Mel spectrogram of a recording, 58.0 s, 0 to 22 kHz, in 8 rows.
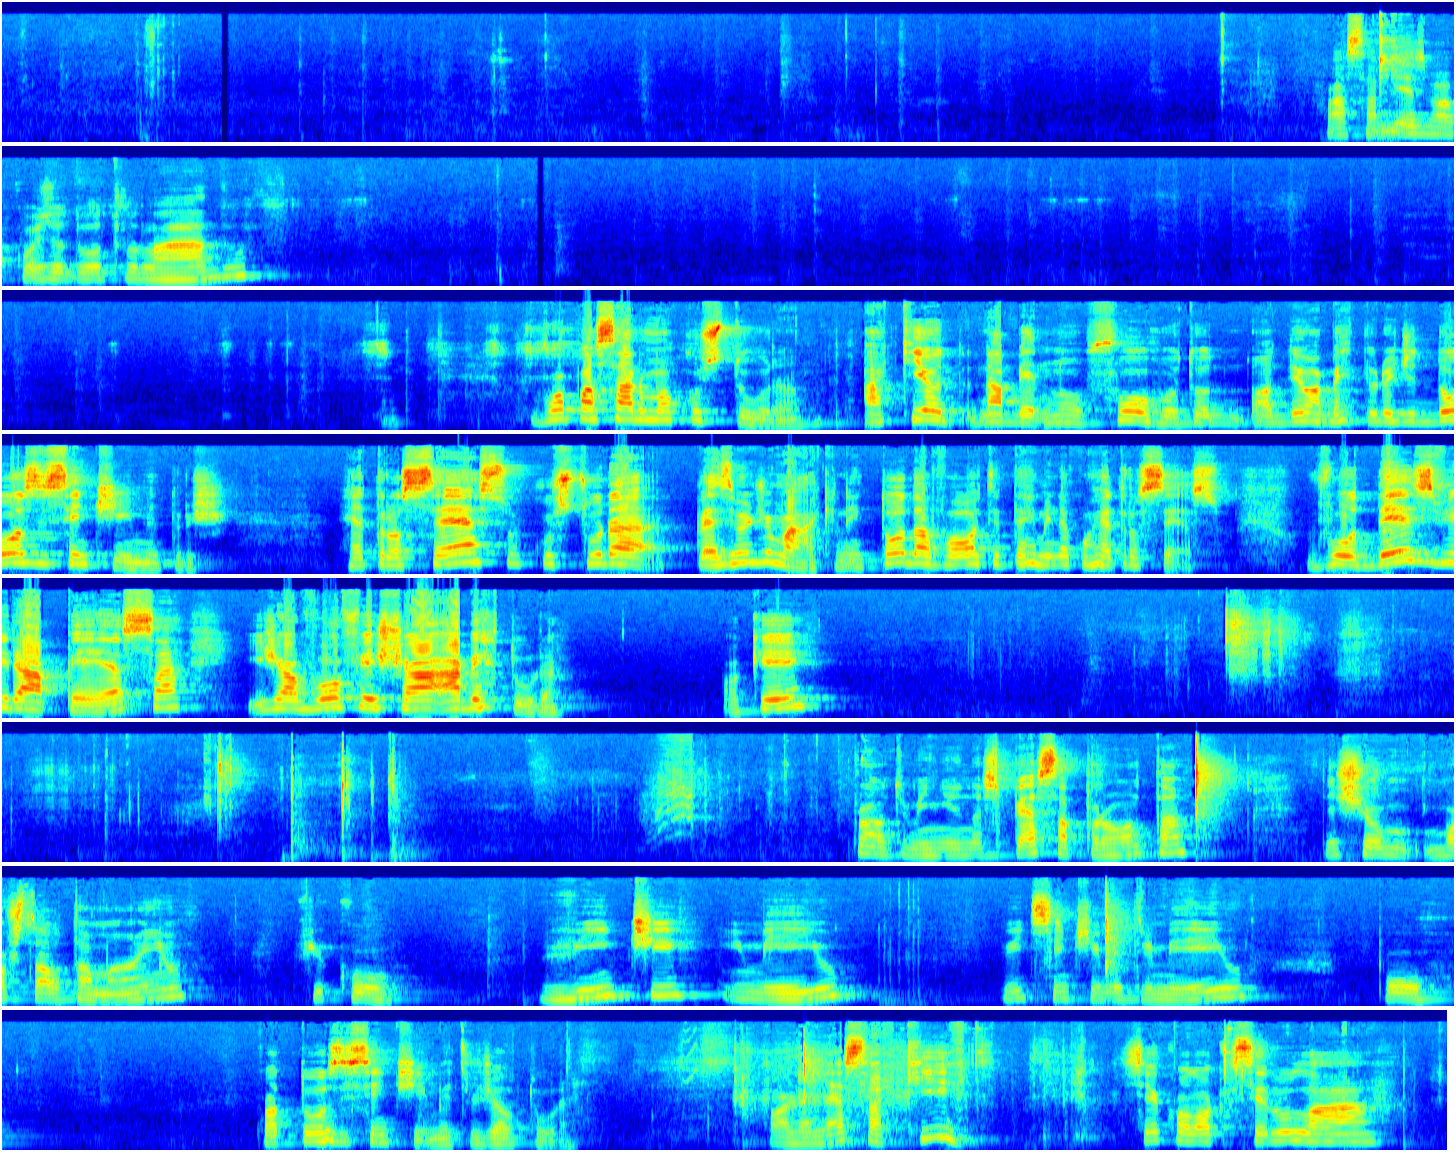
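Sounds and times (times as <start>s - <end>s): cotton fabric rustling: 33.7s - 37.7s, 38.5s - 42.2s.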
